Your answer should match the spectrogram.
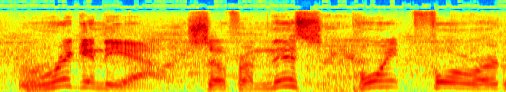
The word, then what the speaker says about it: Rigondeaux: Well, if you're wondering, his name has been pronounced Riendo through most of his amateur career. But in prepping for this fight, the camp was very clear in saying that the preference is rigend.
